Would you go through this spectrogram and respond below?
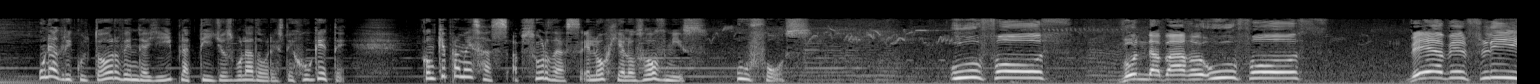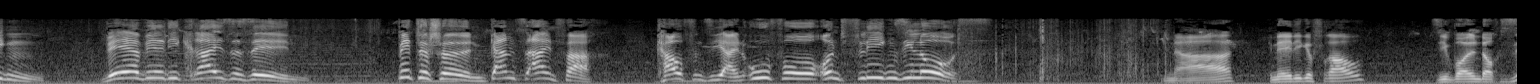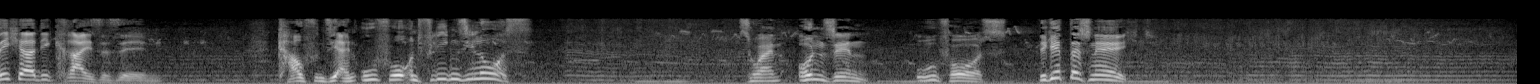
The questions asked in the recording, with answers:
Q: ¿Con qué promesas absurdas elogia los ovnis, UFOs?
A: La gente debe comprarlos, kaufen, y simplemente alzar el vuelo.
